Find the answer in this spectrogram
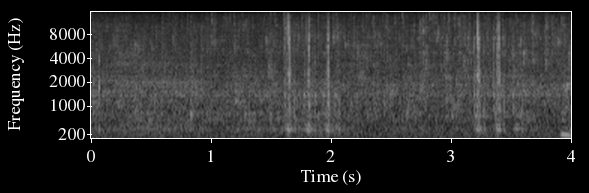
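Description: Light rain falling: a steady soft hiss with a few faint scattered ticks of drops.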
